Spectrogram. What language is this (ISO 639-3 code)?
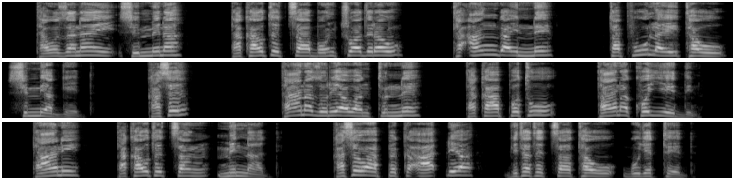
dwr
